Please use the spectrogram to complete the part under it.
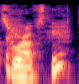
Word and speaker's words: Swarovski: Swarovski. – Swarovski.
